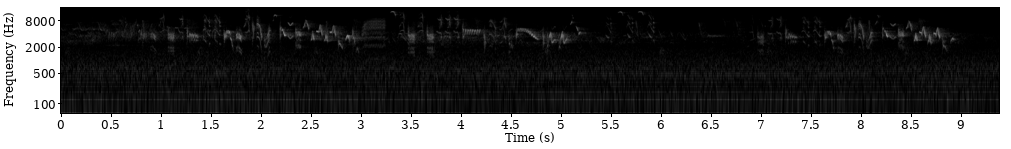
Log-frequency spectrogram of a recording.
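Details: A female Broad-tailed Hummingbird at her nest gives rapid, high, scratchy chips and twittering bursts in two bouts, with a faint hiss of background noise.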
